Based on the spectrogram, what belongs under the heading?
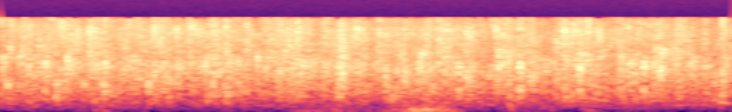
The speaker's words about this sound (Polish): Wiem, dlaczego klaszczecie, bo teraz będzie przerwa.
